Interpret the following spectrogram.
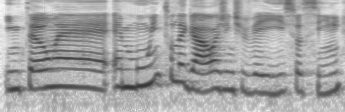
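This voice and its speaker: Woman, 30s, high voice, casual podcast chat, lively, explanatory. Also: a little slow. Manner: lively, explanatory, sprinkles talk with "né" and "assim". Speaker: podcast co-host, mother of three.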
